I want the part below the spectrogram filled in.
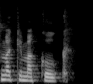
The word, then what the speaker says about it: Makimakkuk: No, it's Makimakkuk.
